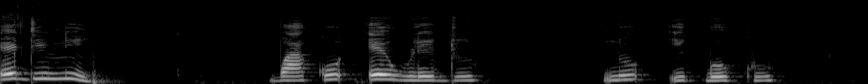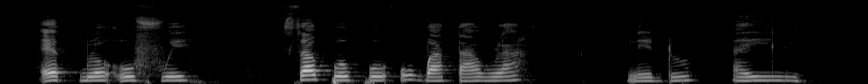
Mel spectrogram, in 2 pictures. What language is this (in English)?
Ikposo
